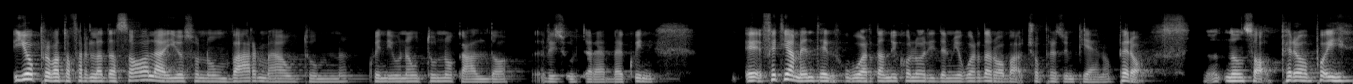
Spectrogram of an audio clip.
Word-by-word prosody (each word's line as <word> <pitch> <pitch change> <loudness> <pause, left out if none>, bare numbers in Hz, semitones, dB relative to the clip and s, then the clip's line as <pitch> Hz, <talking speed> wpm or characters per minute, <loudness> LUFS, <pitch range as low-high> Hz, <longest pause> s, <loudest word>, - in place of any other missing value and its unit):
Io 230 +5 +8
ho 245 - -7
provato 170 -5 +3
a - - -2
farla 160 -1 0
da 155 0 +1
sola. 180 +2 +3
Io 150 +1 +1
sono 150 -1 -4
un 140 -1 -4
warm 150 0 0
autumn, 130 0 -7
quindi 140 0 -3
un 140 0 -3
autunno 145 +1 -4
caldo 125 -1 -5
risulterebbe. 120 -2 -5
Quindi, 140 -2 -4 0.9
effettivamente, 170 - +4
fu 155 +1 -7
guardando 150 +1 +1
i 155 - -1
colori 160 -2 -2
del 145 -1 -3
mio 145 0 -3
guardaroba, 150 -3 -1
ci 140 - -6
ho 135 - -9
preso 135 -1 -7
in 125 - -5
pieno, 120 -1 -7
però - - +3 0.7
n 150 - -8
non 165 -1 +4
so 165 - +2
però 180 -2 +3
poi 170 -1 +3
150 Hz, 165 wpm, -23 LUFS, 135-160 Hz, 0.9 s, Io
